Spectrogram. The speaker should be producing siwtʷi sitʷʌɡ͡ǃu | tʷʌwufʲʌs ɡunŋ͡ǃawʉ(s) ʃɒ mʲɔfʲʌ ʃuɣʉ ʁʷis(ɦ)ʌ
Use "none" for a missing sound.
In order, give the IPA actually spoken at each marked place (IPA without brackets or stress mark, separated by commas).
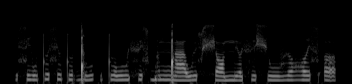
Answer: s, ʔ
